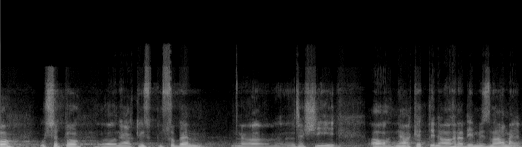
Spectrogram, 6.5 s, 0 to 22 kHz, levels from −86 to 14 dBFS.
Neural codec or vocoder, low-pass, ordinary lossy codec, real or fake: codec, 44.1 kHz, 2.6 kbps, SNAC; 14.4 kHz; Opus, 16 kbps; fake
